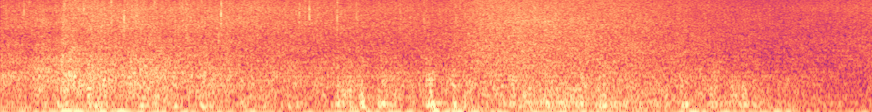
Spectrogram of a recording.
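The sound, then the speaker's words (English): Heavy rain pours down on a beach, lashing a plane that lists to its side on one wheel, in a steady, dense roar with low rumbling thunder underneath, loud and continuous throughout, with no voices. “Rain lashes the plane on the beach, listing to the side on its one wheel.”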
